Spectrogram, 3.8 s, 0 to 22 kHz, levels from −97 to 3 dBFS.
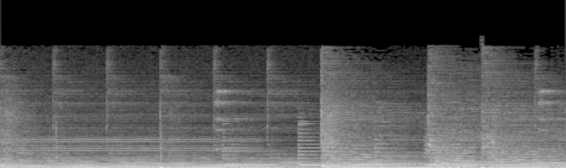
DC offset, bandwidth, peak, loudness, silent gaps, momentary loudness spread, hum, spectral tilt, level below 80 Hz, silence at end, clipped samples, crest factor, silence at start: under 0.1%; 16.5 kHz; 0 dBFS; -16 LUFS; none; 3 LU; none; -6 dB/octave; -22 dBFS; 0 s; under 0.1%; 14 dB; 0 s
